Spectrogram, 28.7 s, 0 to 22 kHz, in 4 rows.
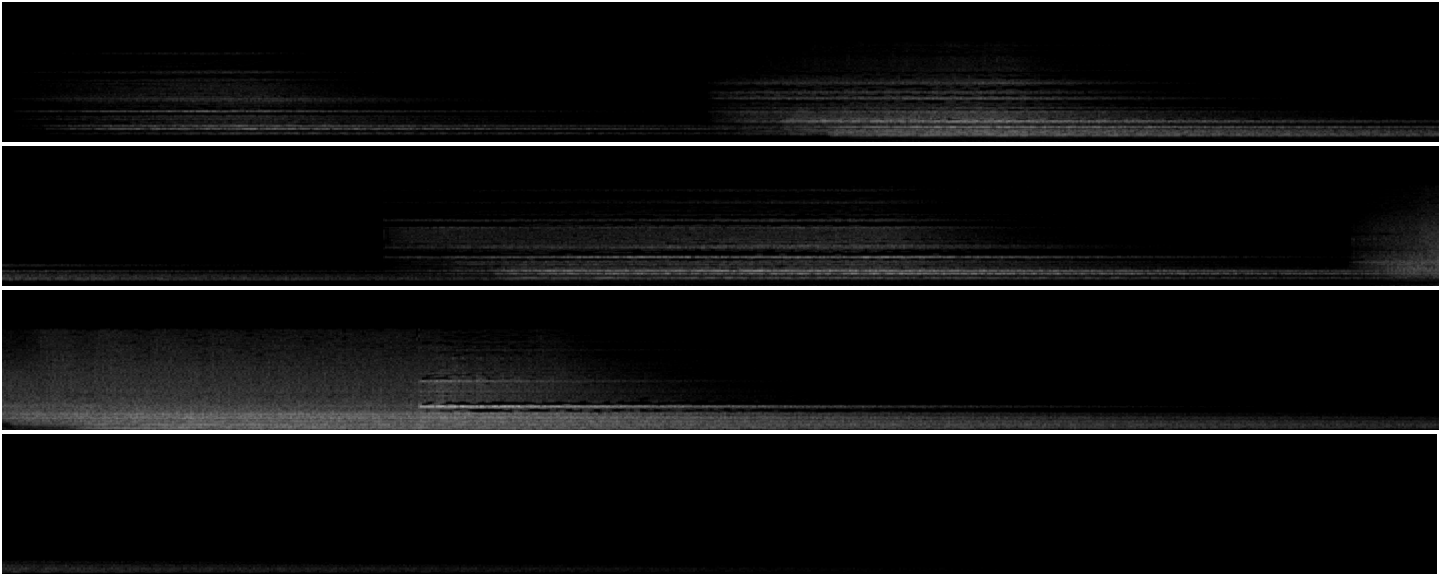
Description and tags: Ghostly Transition 2
A ghostly transition created with modal sound synthesis.
Recorded with Sony Sound Forge 10.
ghost, evil, paranormal, devil, drama, sinister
